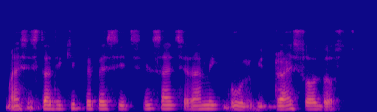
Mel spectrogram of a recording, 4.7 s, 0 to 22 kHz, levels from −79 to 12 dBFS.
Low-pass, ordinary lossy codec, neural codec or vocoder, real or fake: 7.2 kHz; none; codec, 16 kHz, 8 kbps, FunCodec, trained on LibriTTS, 25 frames a second; fake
